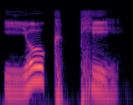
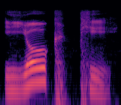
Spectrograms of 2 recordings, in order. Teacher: you can hear that the accent is on the second syllable.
